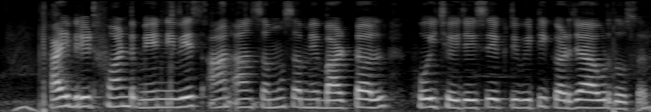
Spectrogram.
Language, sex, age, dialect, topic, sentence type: Magahi, male, 31-35, Western, banking, statement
